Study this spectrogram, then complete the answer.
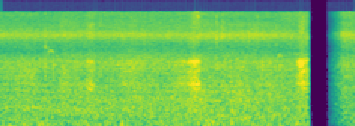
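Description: Ocean waves wash onto a beach in a steady, close surf hiss with wind buffeting the microphone, breaking off abruptly into a brief silence near the end before resuming.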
